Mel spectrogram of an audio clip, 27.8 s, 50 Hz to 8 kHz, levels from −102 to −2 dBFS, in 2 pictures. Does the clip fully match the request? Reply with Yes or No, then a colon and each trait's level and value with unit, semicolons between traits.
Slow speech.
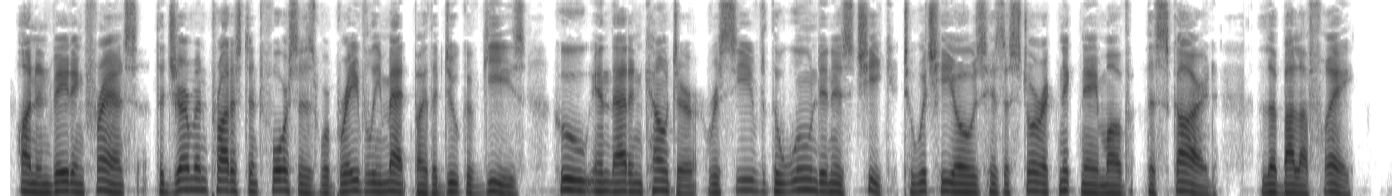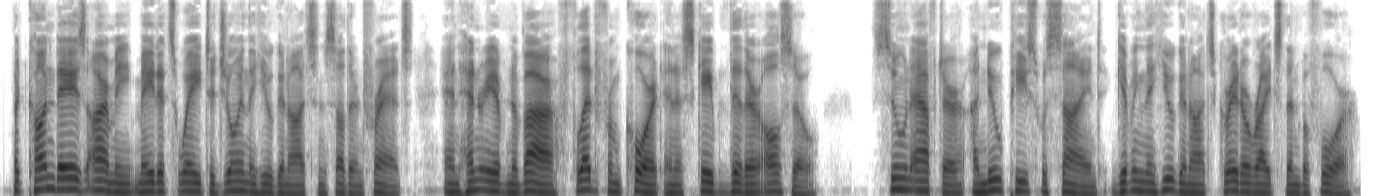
No: average, 170 wpm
